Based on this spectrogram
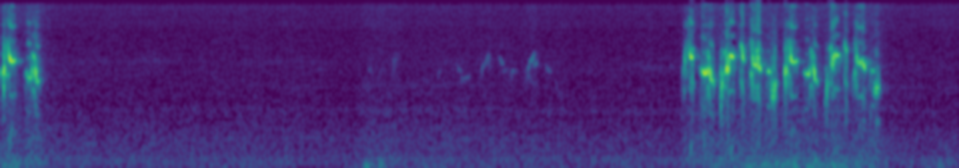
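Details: Bulbul song, Mandalawi style with six phrases, for teaching young birds: a brief opening note, a long silence, then a dense, bubbling warbled phrase just over a second long.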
